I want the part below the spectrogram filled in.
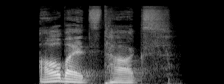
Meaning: genitive singular of Arbeitstag
- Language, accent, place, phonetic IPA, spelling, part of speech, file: German, Germany, Berlin, [ˈaʁbaɪ̯t͡sˌtaːks], Arbeitstags, noun, De-Arbeitstags.ogg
